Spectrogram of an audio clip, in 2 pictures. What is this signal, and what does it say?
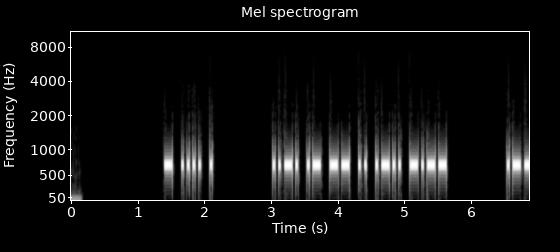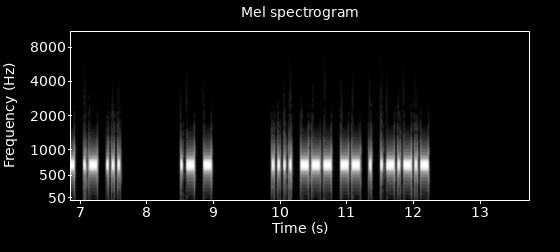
Morse code, heard as a keyed tone, about 28 wpm, 700 Hz. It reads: THE FAMILY WAS AT HOME.
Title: 3x Word-Spacing - Sentences from Top 400 Words - 28wpm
